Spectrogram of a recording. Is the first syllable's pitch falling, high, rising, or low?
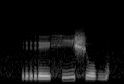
low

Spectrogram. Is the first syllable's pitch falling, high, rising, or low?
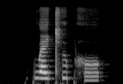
high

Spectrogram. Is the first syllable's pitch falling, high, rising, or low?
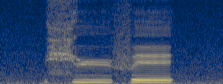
high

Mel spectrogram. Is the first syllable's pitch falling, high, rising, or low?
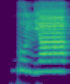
falling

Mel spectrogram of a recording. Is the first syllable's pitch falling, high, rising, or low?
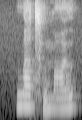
falling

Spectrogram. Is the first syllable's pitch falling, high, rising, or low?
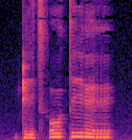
low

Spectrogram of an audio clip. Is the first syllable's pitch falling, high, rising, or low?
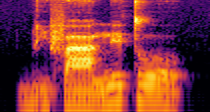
low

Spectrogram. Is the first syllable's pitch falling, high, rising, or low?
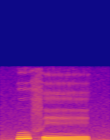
high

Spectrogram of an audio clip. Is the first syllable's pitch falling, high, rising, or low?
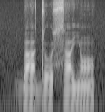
low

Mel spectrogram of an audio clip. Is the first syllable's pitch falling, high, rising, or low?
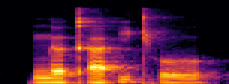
low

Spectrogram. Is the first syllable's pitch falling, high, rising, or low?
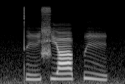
rising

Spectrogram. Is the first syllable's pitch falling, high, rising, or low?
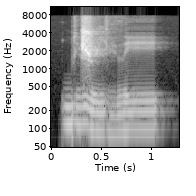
high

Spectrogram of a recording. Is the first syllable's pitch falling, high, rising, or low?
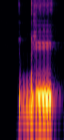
low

